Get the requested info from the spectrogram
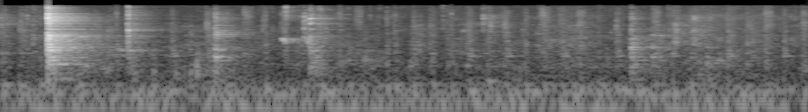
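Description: Eating utensils clinking and knocking against dishes: one sharp ringing clink about a quarter second in, then a few lighter taps.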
